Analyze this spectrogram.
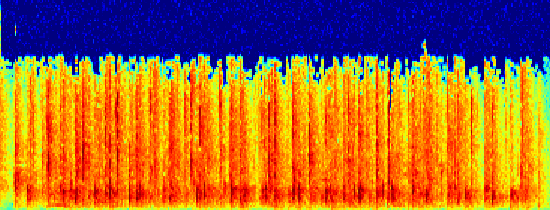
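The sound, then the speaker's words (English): Steady audience applause fills the whole stretch, a dense wash of many hands clapping at an even, sustained loudness with no voices standing out. “So, with your applause, starting with Ed Salazar, Slimer.”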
